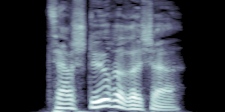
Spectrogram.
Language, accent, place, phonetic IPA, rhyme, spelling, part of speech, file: German, Germany, Berlin, [t͡sɛɐ̯ˈʃtøːʁəʁɪʃɐ], -øːʁəʁɪʃɐ, zerstörerischer, adjective, De-zerstörerischer.ogg
- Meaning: 1. comparative degree of zerstörerisch 2. inflection of zerstörerisch: strong/mixed nominative masculine singular 3. inflection of zerstörerisch: strong genitive/dative feminine singular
